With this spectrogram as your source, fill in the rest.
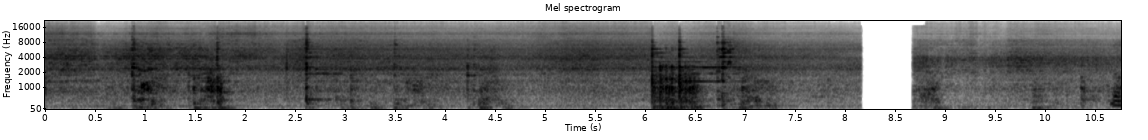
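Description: Washed rice fries with vegetables in a pan, giving a steady sizzle broken by repeated scraping and clattering strokes of a spoon, close up, with a brief silent gap and no talk.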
